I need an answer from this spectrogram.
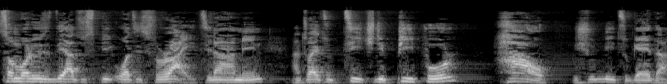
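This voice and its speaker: Here a man talks with a Sierra Leonean accent at a moderate pace. His medium pitch shows ordinary variation. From Sierra Leone, Freetown. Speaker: reggae musician. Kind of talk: interview.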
